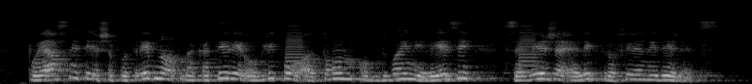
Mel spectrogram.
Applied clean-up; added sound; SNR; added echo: none; Brass instrument; 20 dB; reverberation time 0.2 s.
